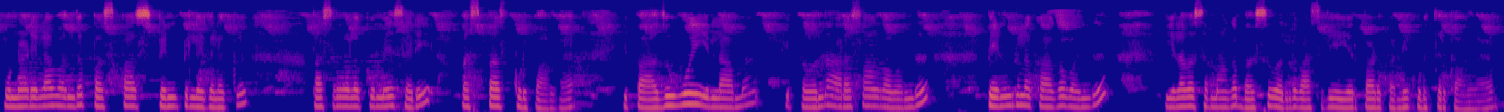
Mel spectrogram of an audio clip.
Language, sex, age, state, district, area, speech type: Tamil, female, 18-30, Tamil Nadu, Kallakurichi, rural, spontaneous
